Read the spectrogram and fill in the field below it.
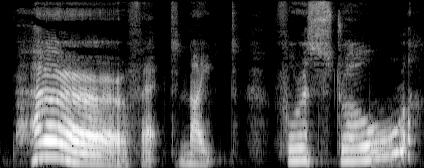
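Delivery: slow, stretched "perfect", rolled as perrrfect; purred pun on perfect. Acted. Bianca telling Bernard she was right, purring stretched "perfect". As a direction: draw "perfect" right out like a long purr.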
